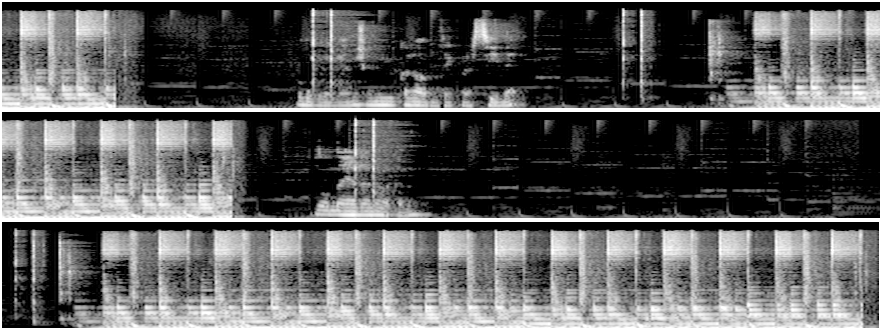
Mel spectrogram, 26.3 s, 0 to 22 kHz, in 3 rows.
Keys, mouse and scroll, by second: 1.2 space, 4.5 click, 6.3 click, 7.2 space, 11.1 space, 15.1-18.2 drag, 18.2 space, 26.2 space.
